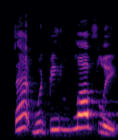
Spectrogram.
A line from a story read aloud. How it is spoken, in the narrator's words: cried Seven Stars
